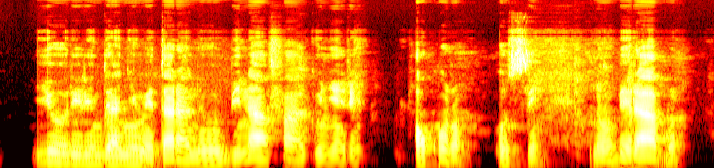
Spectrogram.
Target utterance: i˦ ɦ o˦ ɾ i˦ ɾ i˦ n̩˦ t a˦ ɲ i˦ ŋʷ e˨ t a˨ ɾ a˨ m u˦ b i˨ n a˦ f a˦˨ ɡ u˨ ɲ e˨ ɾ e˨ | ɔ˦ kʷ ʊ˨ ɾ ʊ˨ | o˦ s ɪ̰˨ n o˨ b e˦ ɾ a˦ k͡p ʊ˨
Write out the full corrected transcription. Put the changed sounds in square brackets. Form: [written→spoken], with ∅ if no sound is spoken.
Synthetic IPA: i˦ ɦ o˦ ɾ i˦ ɾ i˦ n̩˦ [t→d] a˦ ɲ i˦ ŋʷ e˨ t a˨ ɾ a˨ [m→n] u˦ b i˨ n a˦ f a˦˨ ɡ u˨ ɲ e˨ ɾ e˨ | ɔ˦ kʷ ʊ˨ ɾ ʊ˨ | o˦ s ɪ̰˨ n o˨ b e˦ ɾ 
